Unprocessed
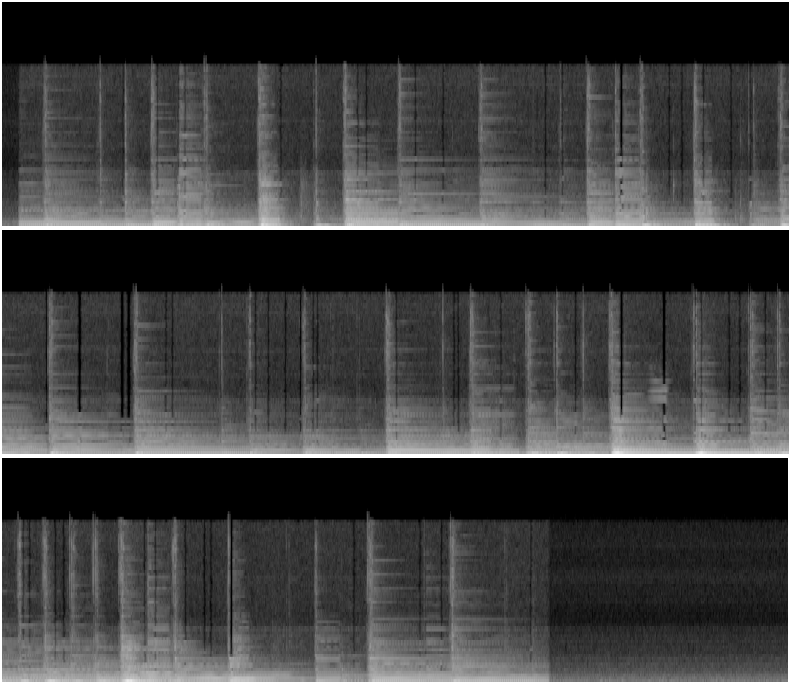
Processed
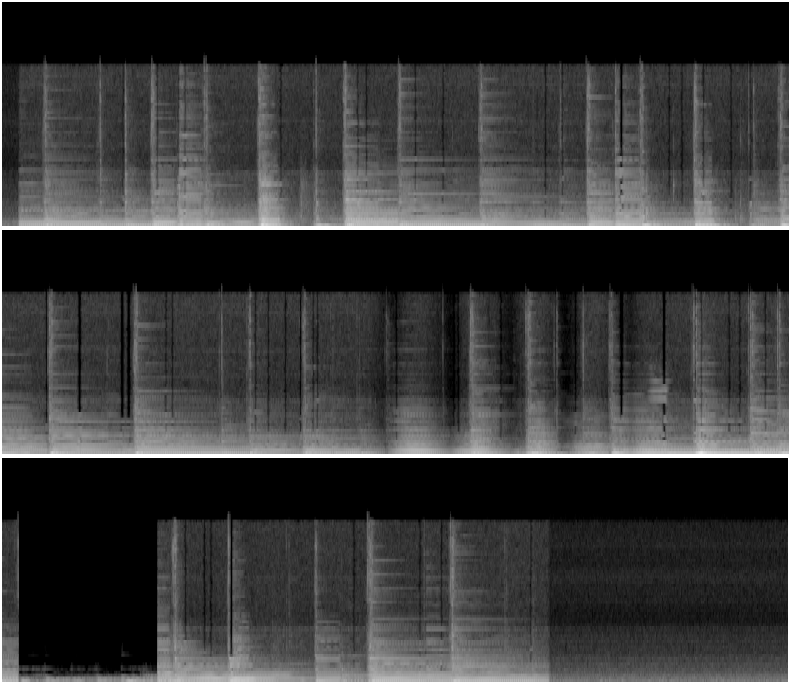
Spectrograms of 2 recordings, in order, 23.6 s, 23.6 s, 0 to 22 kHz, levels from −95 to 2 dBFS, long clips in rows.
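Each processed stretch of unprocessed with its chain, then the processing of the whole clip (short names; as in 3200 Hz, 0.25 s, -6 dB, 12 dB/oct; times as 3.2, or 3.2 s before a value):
11.44–14.44 tremolo 1.7 Hz, depth 92% + sustainer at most 76 dB/s
15.9–17.3 formant sharpening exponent 3 + auto swell 0.136 s + octave resonator F, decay 0.29 s
whole clip: dry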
